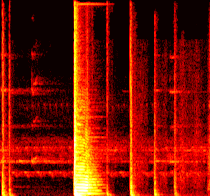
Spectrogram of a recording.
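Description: Cartoon sound effect of a ball bouncing on the ground: one loud bounce with a short pitched ring about three-quarters of a second in, then three quieter taps, coming closer together as it settles.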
